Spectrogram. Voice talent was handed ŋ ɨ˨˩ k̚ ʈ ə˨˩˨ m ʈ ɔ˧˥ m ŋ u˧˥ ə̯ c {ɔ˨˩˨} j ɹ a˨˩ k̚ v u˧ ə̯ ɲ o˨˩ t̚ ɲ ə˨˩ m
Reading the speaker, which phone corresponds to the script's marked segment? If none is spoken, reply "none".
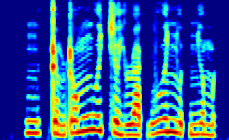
ə˨˩˨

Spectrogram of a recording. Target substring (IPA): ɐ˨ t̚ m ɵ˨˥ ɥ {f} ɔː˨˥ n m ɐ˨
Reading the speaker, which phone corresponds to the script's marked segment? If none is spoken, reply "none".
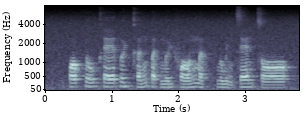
f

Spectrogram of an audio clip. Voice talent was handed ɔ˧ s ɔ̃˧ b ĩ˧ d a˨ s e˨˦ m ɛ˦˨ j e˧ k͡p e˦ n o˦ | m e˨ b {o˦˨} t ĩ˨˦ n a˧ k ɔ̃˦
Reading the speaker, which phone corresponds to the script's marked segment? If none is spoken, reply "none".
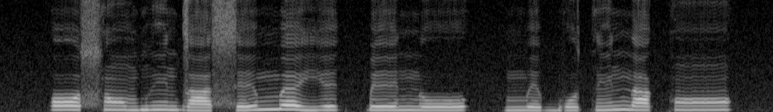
o˨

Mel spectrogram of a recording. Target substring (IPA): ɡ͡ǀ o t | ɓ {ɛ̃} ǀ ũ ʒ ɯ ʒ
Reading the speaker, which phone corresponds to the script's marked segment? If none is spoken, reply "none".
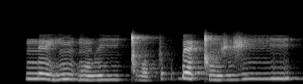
ɛ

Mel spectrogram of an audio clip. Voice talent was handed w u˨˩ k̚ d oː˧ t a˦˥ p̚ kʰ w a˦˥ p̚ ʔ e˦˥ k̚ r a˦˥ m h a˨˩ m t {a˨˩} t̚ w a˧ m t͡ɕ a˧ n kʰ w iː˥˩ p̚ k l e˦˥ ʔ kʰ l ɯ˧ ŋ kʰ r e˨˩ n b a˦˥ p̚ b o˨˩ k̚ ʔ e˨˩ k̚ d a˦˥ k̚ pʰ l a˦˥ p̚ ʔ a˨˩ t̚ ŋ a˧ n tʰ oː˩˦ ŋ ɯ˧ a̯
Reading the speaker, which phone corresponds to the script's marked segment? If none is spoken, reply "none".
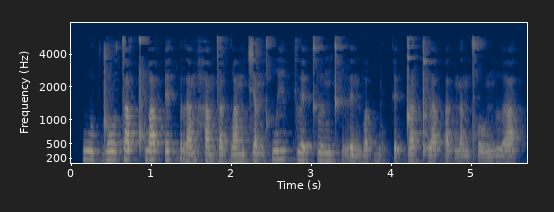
a˨˩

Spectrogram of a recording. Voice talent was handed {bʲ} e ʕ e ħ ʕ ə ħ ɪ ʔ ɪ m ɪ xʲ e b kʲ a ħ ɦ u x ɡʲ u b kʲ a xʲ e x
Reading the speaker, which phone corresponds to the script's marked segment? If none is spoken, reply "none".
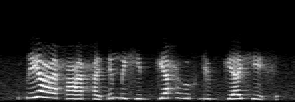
b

